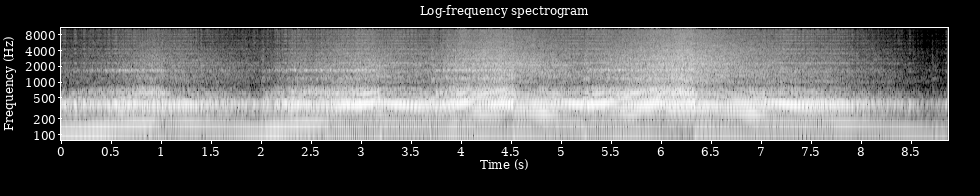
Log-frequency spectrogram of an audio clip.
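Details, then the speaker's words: VAZ 2107 carburettor engine that lost its idle, idle mixture screw being adjusted: revs sag and hunt with a lumpy, uneven beat as the mixture is made too rich; engine choking on excess fuel. "смотрите ребят на привоз видите падает падает обороты почему Потому что све обогащённая сильно ему"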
